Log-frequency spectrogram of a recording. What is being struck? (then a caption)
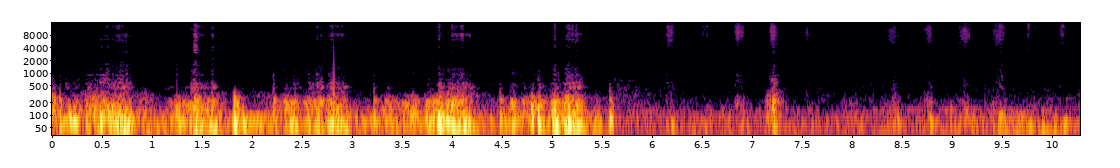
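Plaster excavation block. A metal pick scrapes a solid plaster excavation block, then a paintbrush brushes it before the pick scrapes again. Loud, rough, gritty scraping with a deep low rumble fills the first half. It gives way to quieter, rhythmic short bright strokes.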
